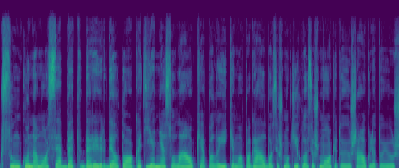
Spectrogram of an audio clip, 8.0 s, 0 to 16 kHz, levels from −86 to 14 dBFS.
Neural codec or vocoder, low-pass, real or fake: none; 14.4 kHz; real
